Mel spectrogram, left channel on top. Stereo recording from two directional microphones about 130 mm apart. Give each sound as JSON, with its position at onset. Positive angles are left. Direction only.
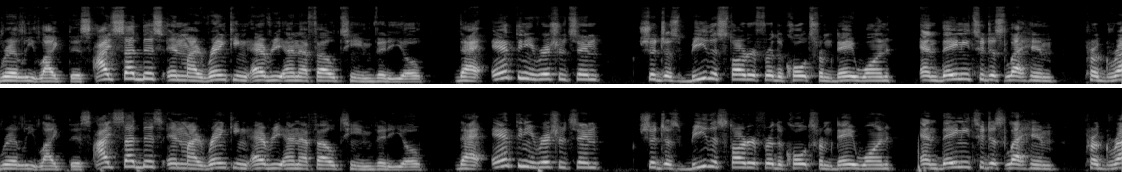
{"t": 0.0, "sound": "speech", "side_deg": 50}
